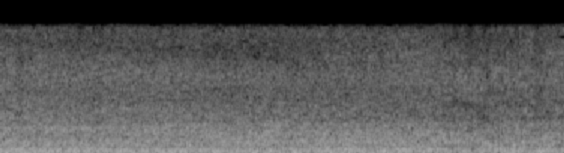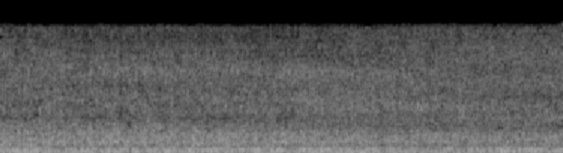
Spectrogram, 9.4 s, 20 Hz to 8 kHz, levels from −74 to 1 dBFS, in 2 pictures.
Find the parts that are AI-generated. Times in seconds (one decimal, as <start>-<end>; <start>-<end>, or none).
3.7-7.2; 8.0-8.6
